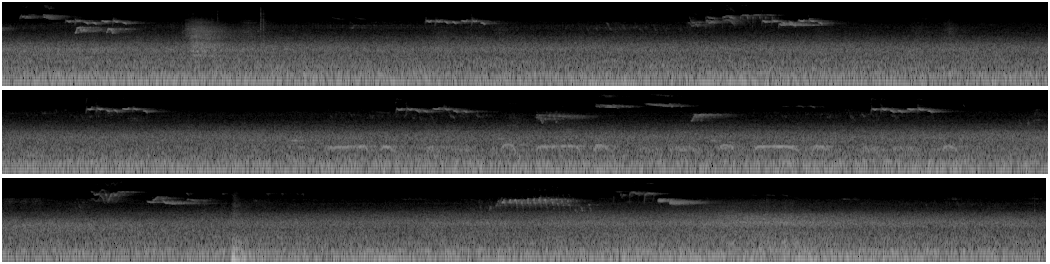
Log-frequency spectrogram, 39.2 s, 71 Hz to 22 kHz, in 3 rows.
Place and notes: Contención Island Day 22 inner northwest - Walking to the sounds of Contención Island Day 22 Tuesday January 26th
The Poplars High Street Causey Street Linden Road
Cars bikes
and groups of schoolchildren pass
Rooftop woodpigeons chase
nod/bow
and tip in early courtship moves
Stained glass porch windows
soft blues and greys
A fan of dead ivy still clings
above the door of a front wall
